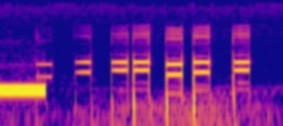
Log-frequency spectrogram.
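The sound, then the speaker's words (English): A steady dial tone cuts off, then a phone number is keyed in as a quick series of six or seven short, bright touch-tone beeps in an uneven rhythm. No one speaks. “But let's call that other number and see if we...”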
